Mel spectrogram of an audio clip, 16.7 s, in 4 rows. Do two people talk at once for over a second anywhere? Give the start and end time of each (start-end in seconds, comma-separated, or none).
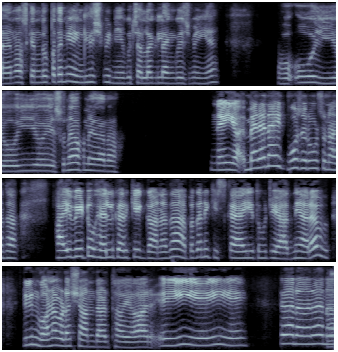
none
